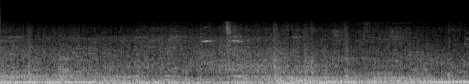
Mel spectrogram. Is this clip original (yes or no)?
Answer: yes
